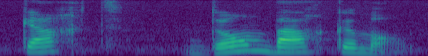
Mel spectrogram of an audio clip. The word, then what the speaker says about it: carte d'embarquement: Une carte d'embarquement carte d'em- bar-que-ment. All the syllables get used!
